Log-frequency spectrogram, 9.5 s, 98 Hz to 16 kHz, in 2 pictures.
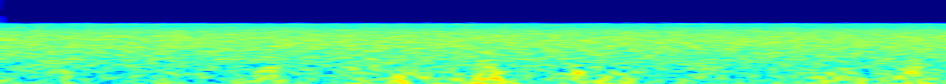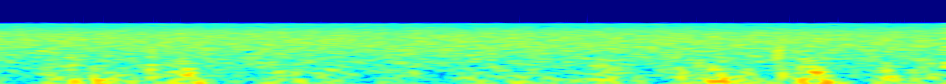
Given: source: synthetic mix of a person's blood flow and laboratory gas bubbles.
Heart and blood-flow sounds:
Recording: Doppler ultrasound of blood flow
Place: precordium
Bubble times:
9.35-9.47 s: bubbles
From the record:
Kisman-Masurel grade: 212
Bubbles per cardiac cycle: several, 3 to 8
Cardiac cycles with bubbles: 1 to 10%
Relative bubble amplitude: moderate (0.250 to 0.450)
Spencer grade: 1 (occasional bubble signal discernible with the cardiac motion signal, with majority of cardiac periods free of bubbles)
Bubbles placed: anywhere in the cardiac cycle

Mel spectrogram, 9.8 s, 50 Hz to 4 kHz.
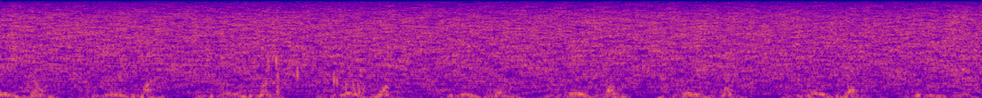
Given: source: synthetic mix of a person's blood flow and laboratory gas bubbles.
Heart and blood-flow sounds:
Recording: Doppler ultrasound of blood flow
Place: precordium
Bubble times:
2.62-2.82 s: bubbles
2.92-3.01 s: bubbles
3.29-3.68 s: bubbles
From the record:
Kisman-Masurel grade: 212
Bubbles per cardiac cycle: several, 3 to 8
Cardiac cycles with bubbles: 1 to 10%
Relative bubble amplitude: moderate (0.250 to 0.450)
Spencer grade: 1 (occasional bubble signal discernible with the cardiac motion signal, with majority of cardiac periods free of bubbles)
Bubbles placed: anywhere in the cardiac cycle

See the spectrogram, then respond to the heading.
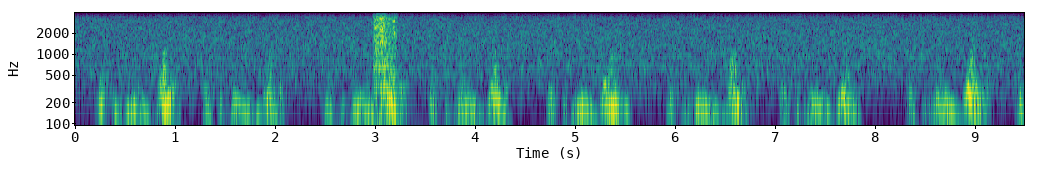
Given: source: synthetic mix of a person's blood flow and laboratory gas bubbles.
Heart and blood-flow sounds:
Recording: Doppler ultrasound of blood flow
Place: precordium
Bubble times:
no bubbles
From the record:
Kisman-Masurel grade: 000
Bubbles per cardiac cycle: 0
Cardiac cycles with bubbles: 0%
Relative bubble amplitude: no bubbles discernible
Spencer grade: 0 (complete lack of bubble signals)

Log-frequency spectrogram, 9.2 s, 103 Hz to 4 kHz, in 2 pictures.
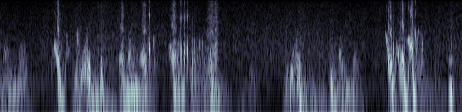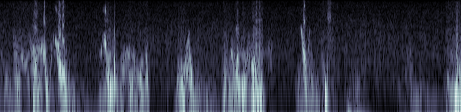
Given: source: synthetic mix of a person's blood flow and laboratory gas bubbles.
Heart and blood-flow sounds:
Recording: Doppler ultrasound of blood flow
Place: precordium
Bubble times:
0.51-0.71 s: bubbles
0.75-0.82 s: bubbles
0.97-1.08 s: bubbles
1.18-1.58 s: bubbles
1.68-2.24 s: bubbles
2.97-3.04 s: bubbles
3.29-3.38 s: bubbles
3.83-4.25 s: bubbles
4.47-4.55 s: bubbles
4.74-5.32 s: bubbles
5.60-6.12 s: bubbles
6.39-6.48 s: bubbles
6.84-6.92 s: bubbles
6.96-7.35 s: bubbles
7.61-7.72 s: bubbles
7.83-7.96 s: bubbles
9.07-9.24 s: bubbles
From the record:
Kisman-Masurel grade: 233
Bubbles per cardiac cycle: several, 3 to 8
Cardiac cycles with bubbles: 50 to 99%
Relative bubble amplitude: loud (0.450 to 0.775)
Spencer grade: 3 (all of the cardiac periods contain showers or single bubble signals, but not dominating or overriding the cardiac motion signals)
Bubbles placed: anywhere in the cardiac cycle

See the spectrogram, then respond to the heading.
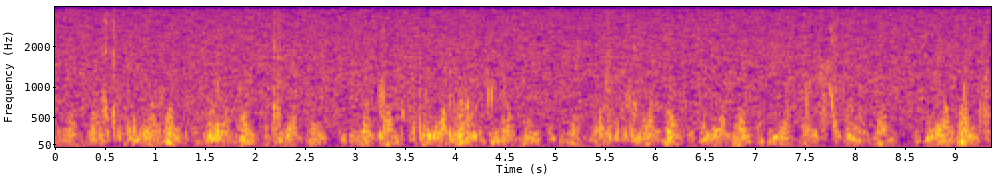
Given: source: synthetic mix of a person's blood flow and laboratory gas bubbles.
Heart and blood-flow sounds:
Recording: Doppler ultrasound of blood flow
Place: precordium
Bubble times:
0.37-0.87 s: bubbles
1.03-1.16 s: bubbles
1.27-1.70 s: bubbles
1.85-1.90 s: bubbles
2.17-2.31 s: bubbles
3.23-3.36 s: bubbles
3.45-3.82 s: bubbles
3.94-4.55 s: bubbles
5.42-5.92 s: bubbles
7.51-8.08 s: bubbles
8.98-9.03 s: bubbles
9.09-9.37 s: bubbles
From the record:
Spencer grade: 3 (all of the cardiac periods contain showers or single bubble signals, but not dominating or overriding the cardiac motion signals)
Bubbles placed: anywhere in the cardiac cycle

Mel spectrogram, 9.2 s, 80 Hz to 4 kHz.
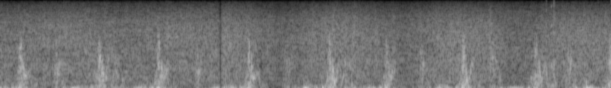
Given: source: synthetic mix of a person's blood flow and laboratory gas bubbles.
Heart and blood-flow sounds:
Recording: Doppler ultrasound of blood flow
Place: precordium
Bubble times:
7.94-8.01 s: bubbles
8.12-8.38 s: bubbles
8.77-8.85 s: bubbles
From the record:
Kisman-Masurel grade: 211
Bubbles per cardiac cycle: several, 3 to 8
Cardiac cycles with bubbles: 1 to 10%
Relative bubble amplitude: barely perceptible (0.100 to 0.250)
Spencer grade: 1 (occasional bubble signal discernible with the cardiac motion signal, with majority of cardiac periods free of bubbles)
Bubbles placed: anywhere in the cardiac cycle

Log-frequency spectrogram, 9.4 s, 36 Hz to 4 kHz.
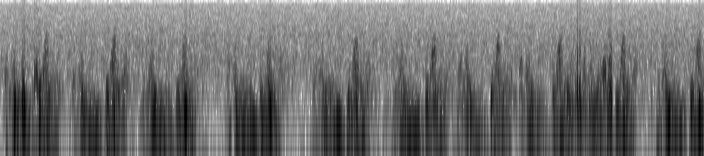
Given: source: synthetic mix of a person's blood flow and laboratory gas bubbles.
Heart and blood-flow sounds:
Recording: Doppler ultrasound of blood flow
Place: precordium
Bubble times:
0.25-0.37 s: bubbles
0.42-0.52 s: bubbles
7.53-8.17 s: bubbles
From the record:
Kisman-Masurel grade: 123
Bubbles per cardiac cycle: 1 to 2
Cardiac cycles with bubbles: 10 to 50%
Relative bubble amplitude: loud (0.450 to 0.775)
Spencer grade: 2 (many but less than half of the cardiac periods contain bubble signals, singularly or in groups)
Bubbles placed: only in the low amplitude regions of the cardiac cycle

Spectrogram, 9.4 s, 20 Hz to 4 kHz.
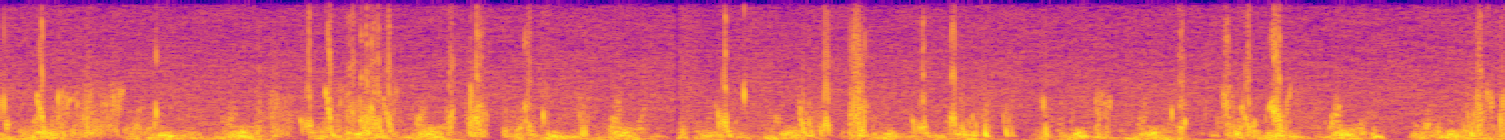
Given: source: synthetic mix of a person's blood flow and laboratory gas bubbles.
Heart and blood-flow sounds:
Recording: Doppler ultrasound of blood flow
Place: precordium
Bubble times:
0.00-0.78 s: bubbles
0.94-1.02 s: bubbles
1.58-2.51 s: bubbles
2.79-2.85 s: bubbles
2.90-3.06 s: bubbles
3.14-3.20 s: bubbles
3.27-3.45 s: bubbles
3.59-3.70 s: bubbles
4.45-4.69 s: bubbles
4.95-5.22 s: bubbles
5.28-5.48 s: bubbles
5.67-5.84 s: bubbles
5.90-6.21 s: bubbles
6.24-6.36 s: bubbles
6.48-6.57 s: bubbles
6.83-6.95 s: bubbles
7.25-7.44 s: bubbles
7.47-7.87 s: bubbles
7.90-8.08 s: bubbles
8.55-8.63 s: bubbles
9.12-9.41 s: bubbles
From the record:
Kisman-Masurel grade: 343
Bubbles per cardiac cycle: rolling drumbeat, 9 or more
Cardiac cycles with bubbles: 100%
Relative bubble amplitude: loud (0.450 to 0.775)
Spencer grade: 3 (all of the cardiac periods contain showers or single bubble signals, but not dominating or overriding the cardiac motion signals)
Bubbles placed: only in the low amplitude regions of the cardiac cycle

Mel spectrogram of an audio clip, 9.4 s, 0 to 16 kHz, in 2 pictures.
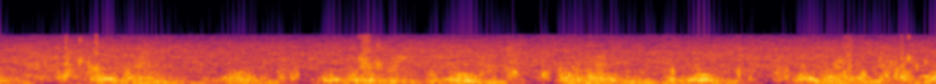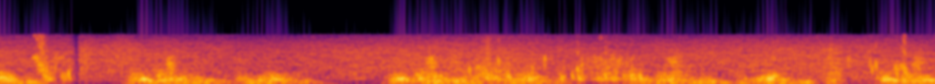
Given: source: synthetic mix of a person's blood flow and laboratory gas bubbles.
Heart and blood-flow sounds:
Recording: Doppler ultrasound of blood flow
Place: precordium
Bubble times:
0.17-0.56 s: bubbles
1.38-1.51 s: bubbles
1.78-2.04 s: bubbles
2.52-2.62 s: bubbles
2.67-3.00 s: bubbles
3.30-3.41 s: bubbles
3.66-3.79 s: bubbles
3.86-4.04 s: bubbles
4.21-4.70 s: bubbles
4.82-5.07 s: bubbles
6.99-7.94 s: bubbles
8.90-8.95 s: bubbles
9.01-9.27 s: bubbles
From the record:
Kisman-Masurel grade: 232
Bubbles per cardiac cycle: several, 3 to 8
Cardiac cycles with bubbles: 50 to 99%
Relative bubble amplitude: moderate (0.250 to 0.450)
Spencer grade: 3 (all of the cardiac periods contain showers or single bubble signals, but not dominating or overriding the cardiac motion signals)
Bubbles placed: anywhere in the cardiac cycle

